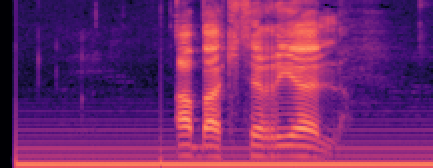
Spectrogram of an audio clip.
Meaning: abacterial
- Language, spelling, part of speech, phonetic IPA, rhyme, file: German, abakteriell, adjective, [abaktəˈʁi̯ɛl], -ɛl, De-abakteriell.ogg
